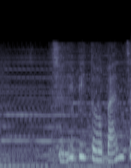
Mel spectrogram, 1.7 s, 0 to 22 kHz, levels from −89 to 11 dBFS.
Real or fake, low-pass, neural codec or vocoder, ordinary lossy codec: fake; none; codec, 16 kHz, 0.4 kbps, LongCat-Audio-Codec; none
